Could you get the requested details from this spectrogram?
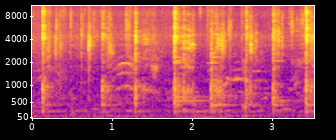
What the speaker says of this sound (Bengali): তেলটা আমার গরম হয়ে গেছে আমি এই যে রাঁধুনি ফোড়ন দেবো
